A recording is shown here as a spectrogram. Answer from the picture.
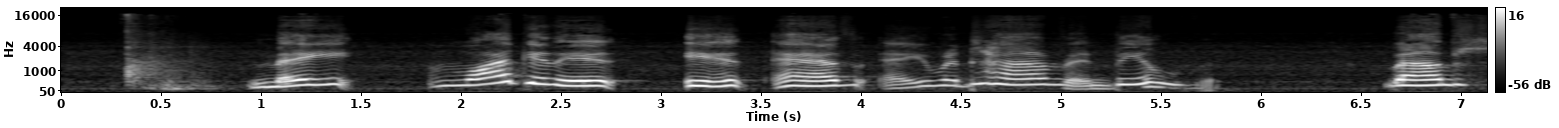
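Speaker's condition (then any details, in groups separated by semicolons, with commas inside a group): Cerebral palsy; speech affected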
